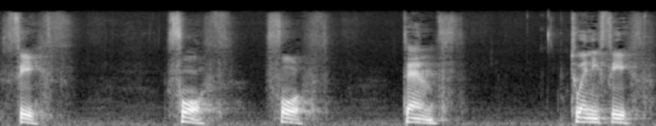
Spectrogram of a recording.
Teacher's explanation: l'air qui passe entre votre langue et les dents du haut, ça va provoquer un léger sifflement et ce qui nous fait notre soft TH et ce qui vous permet de prononcer le TH ici.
